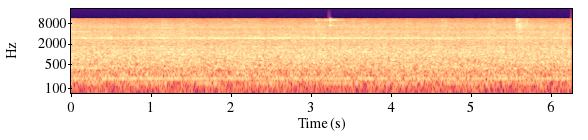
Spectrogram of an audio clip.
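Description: Steady hum and rushing noise from coupled E5 and E6 series shinkansen trains standing at the platform, their onboard equipment running, with a faint steady high whine.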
